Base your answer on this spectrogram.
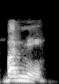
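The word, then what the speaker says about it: bánh mì: So the best pronunciation, so there are actually two pronunciations. One of them is the South Vietnamese way, which might be a little bit easier for you guys because it's close to what you see when you look at the word bun mi. – Yes. – And that's the way it's pronounced, bun mi, like bun, hamburger buns, bun mi.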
